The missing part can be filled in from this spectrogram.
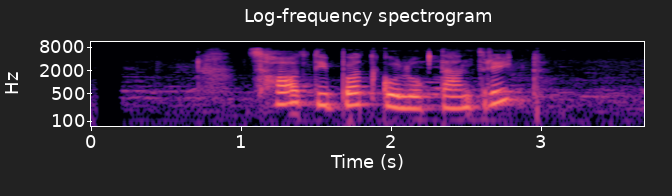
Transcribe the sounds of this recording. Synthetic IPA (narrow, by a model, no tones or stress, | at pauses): t͡sʰʌt̪ipʌt̪kolokt̪ant̪rik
